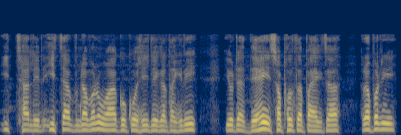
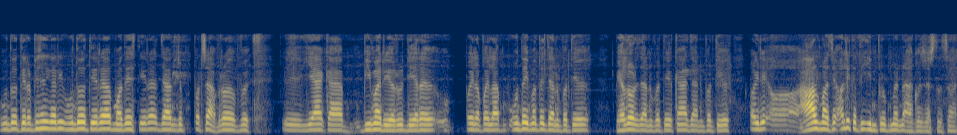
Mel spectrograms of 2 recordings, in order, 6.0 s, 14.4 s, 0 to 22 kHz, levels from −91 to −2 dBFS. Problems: background sounds at intervals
